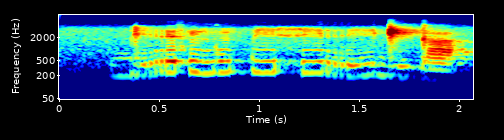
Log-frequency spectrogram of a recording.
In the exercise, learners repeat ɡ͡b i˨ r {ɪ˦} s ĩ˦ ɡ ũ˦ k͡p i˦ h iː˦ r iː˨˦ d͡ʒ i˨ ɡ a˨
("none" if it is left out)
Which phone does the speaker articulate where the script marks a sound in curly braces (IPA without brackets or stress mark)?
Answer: ɪ˦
